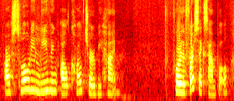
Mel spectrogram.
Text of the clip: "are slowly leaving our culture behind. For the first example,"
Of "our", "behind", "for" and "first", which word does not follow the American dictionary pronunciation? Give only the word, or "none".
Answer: our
